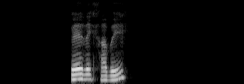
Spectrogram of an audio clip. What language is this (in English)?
Tepeuxila Cuicatec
